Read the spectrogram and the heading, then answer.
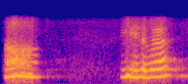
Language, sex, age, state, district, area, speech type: Odia, female, 18-30, Odisha, Subarnapur, urban, conversation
